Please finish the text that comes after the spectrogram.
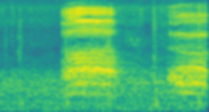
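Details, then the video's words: Carrion crow calling with its chest puffed out, a slightly hoarse voice: two harsh, broadband caws, the first long and the second following after a short pause. "ハシボソガラスの鳴き声 少しシャガレた声です"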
